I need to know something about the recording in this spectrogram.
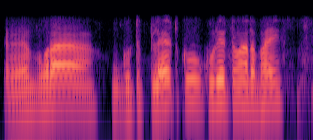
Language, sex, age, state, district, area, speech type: Odia, male, 45-60, Odisha, Nabarangpur, rural, conversation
